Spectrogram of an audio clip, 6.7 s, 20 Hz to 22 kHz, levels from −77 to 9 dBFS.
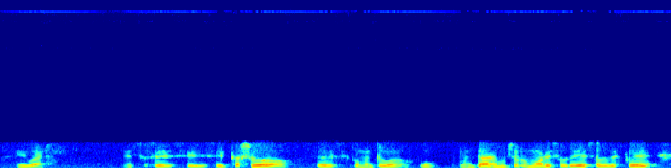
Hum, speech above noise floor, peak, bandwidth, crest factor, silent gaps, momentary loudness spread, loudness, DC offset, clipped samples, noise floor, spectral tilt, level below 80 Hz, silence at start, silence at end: none; 31 dB; -6 dBFS; over 20 kHz; 18 dB; none; 15 LU; -22 LUFS; under 0.1%; under 0.1%; -53 dBFS; -7 dB/octave; -58 dBFS; 0.15 s; 0 s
